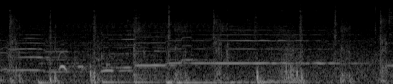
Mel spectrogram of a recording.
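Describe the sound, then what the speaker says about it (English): In Tears of the Kingdom, a horse walks through a town with hooves clip-clopping at a slow, uneven pace and an occasional whinny-like note, set against steady game music. "Horses won't run in town"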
